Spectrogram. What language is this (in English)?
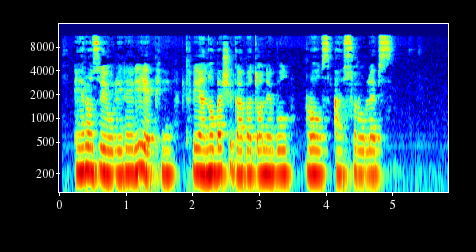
Georgian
